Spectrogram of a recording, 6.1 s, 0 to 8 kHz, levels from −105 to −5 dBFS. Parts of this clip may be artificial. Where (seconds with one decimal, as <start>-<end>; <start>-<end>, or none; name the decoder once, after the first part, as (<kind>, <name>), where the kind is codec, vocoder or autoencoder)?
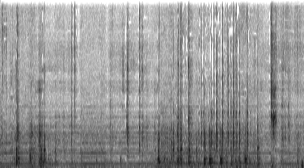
0.7-1.6 (codec, SNAC); 2.1-3.2; 5.2-6.1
